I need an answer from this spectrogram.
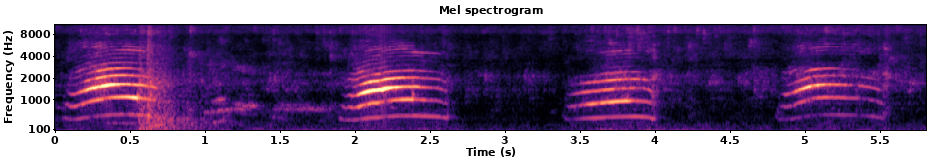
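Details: Male cat giving a mating call to a female: four loud, drawn-out meows, each rising then falling in a rich harmonic arch, spaced about every one and a half to two seconds, with a brief click near the start.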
